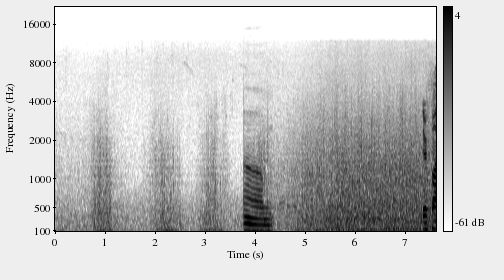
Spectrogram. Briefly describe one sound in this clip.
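A large flying creature's wings beat with deep whooshes.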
